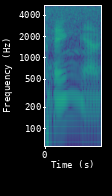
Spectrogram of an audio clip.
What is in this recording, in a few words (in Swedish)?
pengar, Swedish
